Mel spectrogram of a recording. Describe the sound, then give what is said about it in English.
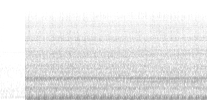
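After a brief hush, a sawmill engine abruptly rumbles to life and settles into a loud, steady idle for a moment before cutting of a log begins, its low droning hum unchanging with no voices. “The engine idles for a moment and then cutting begins.”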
